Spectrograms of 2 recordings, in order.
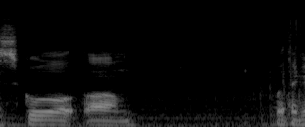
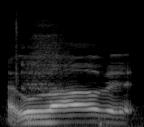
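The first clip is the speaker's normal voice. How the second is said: high, loud, delighted emphasis; gushing delight; 6 semitones higher, 5 dB louder than usual. Real, not acted. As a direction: gush with real relish. Gushing over friend's accent.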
